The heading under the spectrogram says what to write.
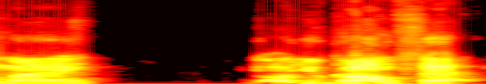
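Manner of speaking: normal talking voice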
